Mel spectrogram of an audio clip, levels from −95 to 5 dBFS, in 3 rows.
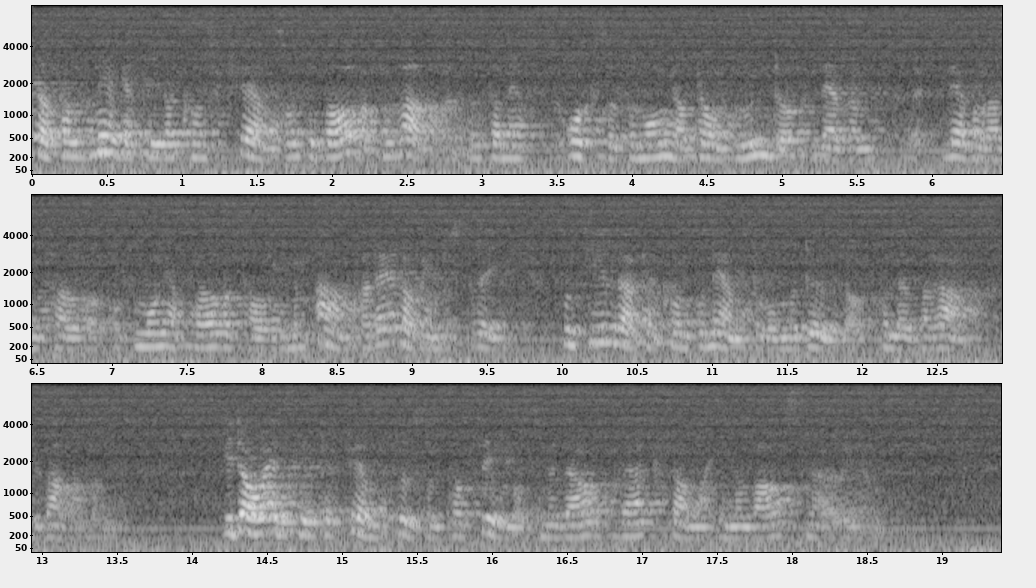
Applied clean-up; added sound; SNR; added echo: none; none; none; reverberation time 1.4 s.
